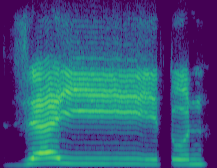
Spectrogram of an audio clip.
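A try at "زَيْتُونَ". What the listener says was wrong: Nggak panjang limnya. Zaitun.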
